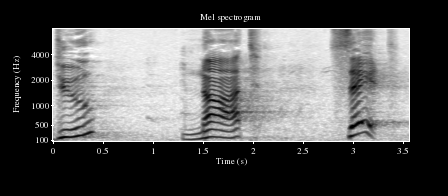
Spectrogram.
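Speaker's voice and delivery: each word punched separately, pauses between; emphatic warning. Retold or imitated. Repeats warning with force.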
